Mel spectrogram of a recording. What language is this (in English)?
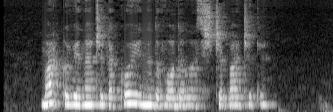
Ukrainian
